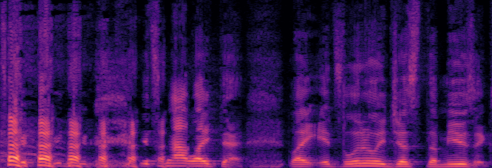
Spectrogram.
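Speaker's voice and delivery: high, loud, laughing protest; flustered laugh. Retold or imitated. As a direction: brush it off to son, laughing. Reassuring son after crying.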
